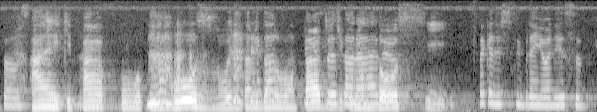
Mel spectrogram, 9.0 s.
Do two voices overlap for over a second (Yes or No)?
Yes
